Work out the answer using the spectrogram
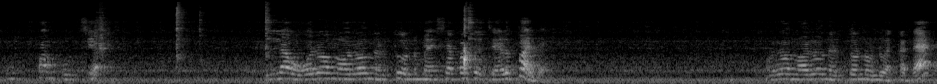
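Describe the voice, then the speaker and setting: High-voiced chatty woman vlogging from home. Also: steady tone, normal speed, long pauses, roomy sound, distant mic, heavy background noise. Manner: chatty, keeps checking in with viewers with tag questions. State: throat strained from talking. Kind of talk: casual chat to camera. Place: home kitchen.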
